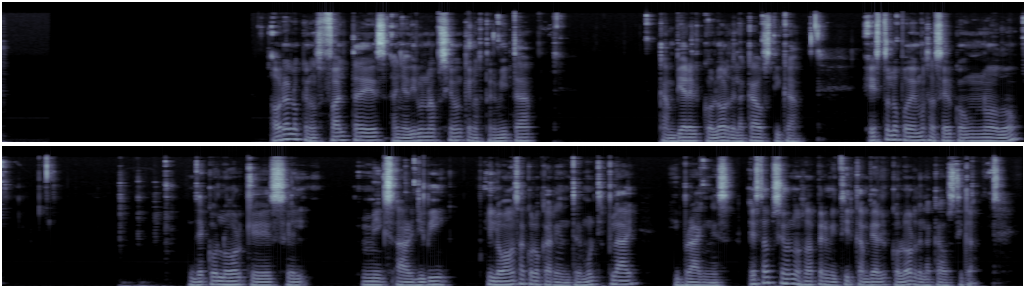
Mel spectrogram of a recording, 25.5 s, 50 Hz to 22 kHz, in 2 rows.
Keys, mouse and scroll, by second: 4.9-6.3 drag, 7.0-8.2 drag, 8.6-9.6 drag, 10.3-11.3 drag, 14.4 shift+a, 17.8 click, 21.4 click, 22.6-23.6 drag.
